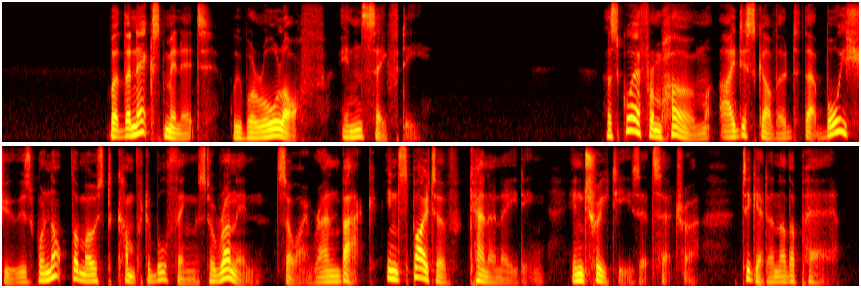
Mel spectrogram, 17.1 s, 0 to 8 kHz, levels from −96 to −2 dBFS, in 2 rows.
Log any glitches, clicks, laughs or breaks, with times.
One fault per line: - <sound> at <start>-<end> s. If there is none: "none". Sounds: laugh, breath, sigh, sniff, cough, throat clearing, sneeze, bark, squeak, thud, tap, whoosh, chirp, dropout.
none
